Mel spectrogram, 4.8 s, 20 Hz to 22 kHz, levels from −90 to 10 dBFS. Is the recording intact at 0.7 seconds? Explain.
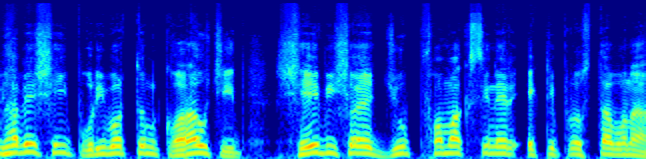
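Yes, at 0.7 seconds the speech plays through intact, with no audible fault at that moment.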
